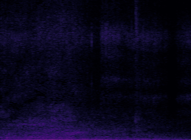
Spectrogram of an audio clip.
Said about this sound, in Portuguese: Como estamos a gravar o ar livre, vai passar agora aqui um carro, vamos é lá.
